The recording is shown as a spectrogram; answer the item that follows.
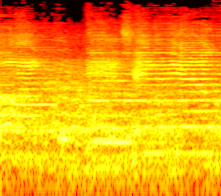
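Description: Albanian folk music: a man singing, accompanied by a bowed violin and a plucked long-necked lute. Long held notes glide between pitches.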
